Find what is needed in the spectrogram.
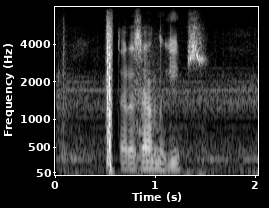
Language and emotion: Russian, neutral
